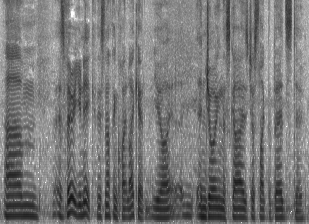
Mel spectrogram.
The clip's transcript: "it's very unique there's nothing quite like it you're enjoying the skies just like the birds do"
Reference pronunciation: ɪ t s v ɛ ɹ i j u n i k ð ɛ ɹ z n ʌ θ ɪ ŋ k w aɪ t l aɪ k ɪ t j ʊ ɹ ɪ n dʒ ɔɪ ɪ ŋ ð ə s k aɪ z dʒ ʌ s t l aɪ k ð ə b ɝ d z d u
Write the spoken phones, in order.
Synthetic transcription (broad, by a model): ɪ t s v ɛ ɹ i j u n i k ð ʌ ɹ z n ʌ θ ɪ ŋ k w aɪ t l aɪ k ɪ t j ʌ ɹ ɪ n dʒ ɔɪ ɪ ŋ ð ə s k aɪ z dʒ ʌ s t l aɪ k ð ə b ɝ d z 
